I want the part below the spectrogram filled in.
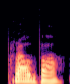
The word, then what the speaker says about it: права: To say she is right, again the ending will be accented. – Она права.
